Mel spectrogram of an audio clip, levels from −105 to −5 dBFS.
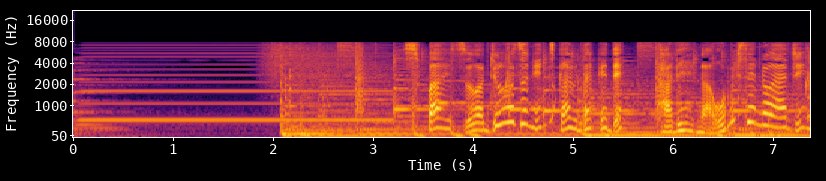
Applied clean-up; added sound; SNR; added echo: none; Organ; 13 dB; none.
